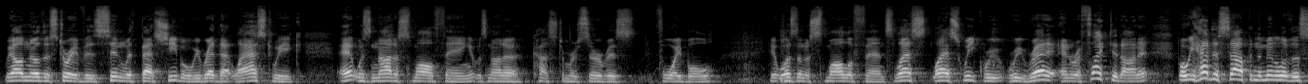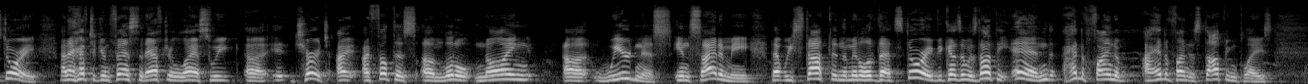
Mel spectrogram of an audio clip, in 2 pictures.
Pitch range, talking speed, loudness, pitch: 150-210 Hz, 245 wpm, -19 LUFS, 180 Hz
